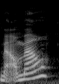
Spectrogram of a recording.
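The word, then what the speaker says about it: Maomao: I did look up a pronunciation of this character's name, and it would seem it's pronounced Mao Mao. But it does kind of sound a little bit closer to Momo.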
